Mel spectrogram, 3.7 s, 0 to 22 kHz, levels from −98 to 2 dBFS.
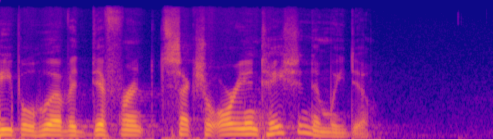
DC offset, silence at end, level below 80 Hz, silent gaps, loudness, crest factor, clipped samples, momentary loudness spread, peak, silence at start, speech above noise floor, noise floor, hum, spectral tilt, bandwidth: under 0.1%; 0.95 s; -54 dBFS; none; -26 LUFS; 18 dB; under 0.1%; 10 LU; -8 dBFS; 0 s; 40 dB; -65 dBFS; none; -6.5 dB/octave; 18 kHz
